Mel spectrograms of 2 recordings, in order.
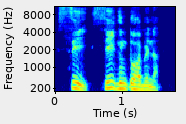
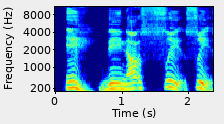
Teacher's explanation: সদ মোটা করে বলতে হবে, সিনের মতো উচ্চারণ করা যাবে না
